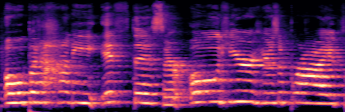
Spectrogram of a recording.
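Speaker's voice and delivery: mock wheedling with a bribe; mock pleading parent. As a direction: play the parent begging their child to stop. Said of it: "not saying".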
